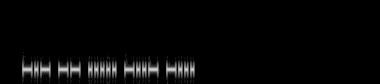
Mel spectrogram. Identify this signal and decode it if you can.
Morse code, heard as a keyed tone, about 40 wpm, 700 Hz. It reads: KM5XB
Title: USA Call Signs - 5 Characters - Repeated 3x - 40wpm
